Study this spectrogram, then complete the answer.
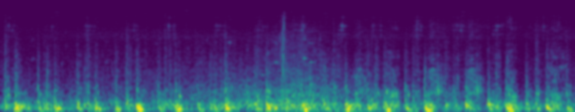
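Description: Hooves thud on wooden planks of a bridge.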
